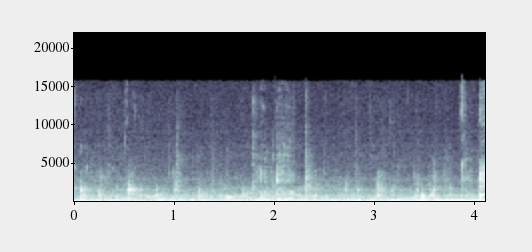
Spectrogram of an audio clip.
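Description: Steady low kitchen hum with a faint hiss, and a few light clicks of a coffee mug and cutlery at the table.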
